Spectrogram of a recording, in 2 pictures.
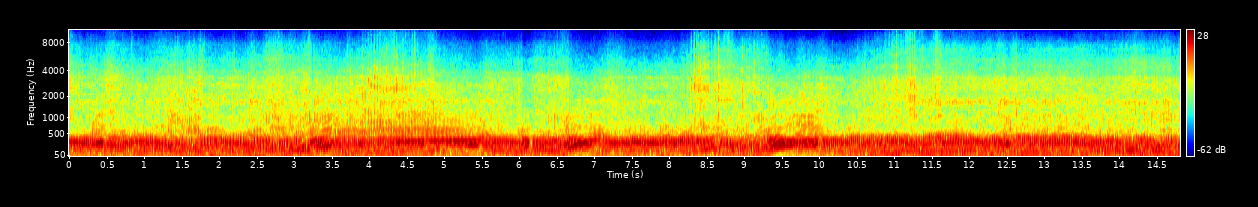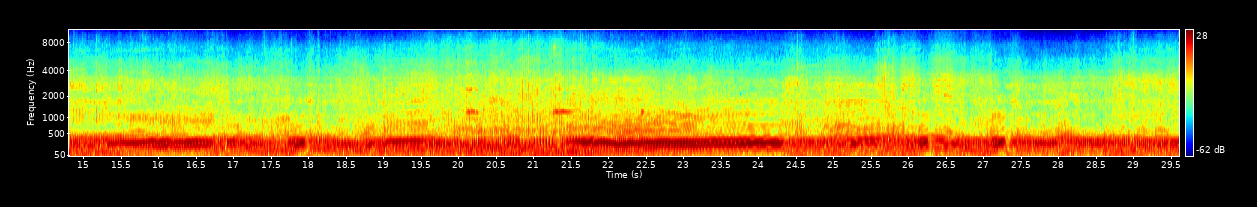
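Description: Motorcycle engine heard from an on-board camera while lapping a circuit, its pitch rising and falling every second or two as the rider accelerates and backs off again and again.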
